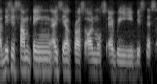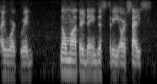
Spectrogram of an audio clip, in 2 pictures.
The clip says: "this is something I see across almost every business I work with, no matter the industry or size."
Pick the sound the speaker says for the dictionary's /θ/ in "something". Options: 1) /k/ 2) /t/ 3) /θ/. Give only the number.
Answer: 2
